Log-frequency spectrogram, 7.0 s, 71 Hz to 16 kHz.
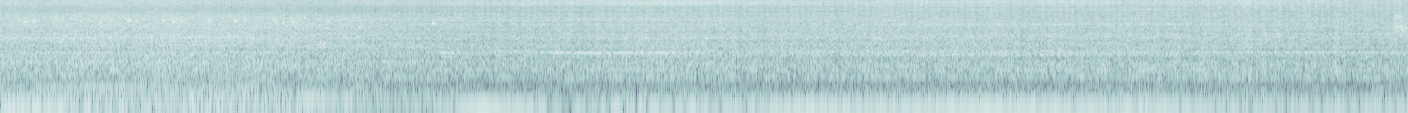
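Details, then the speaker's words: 1989 Chevrolet S10 4.3 TBI after TBI rebuild: low, loping idle with uneven throb, shudder at low rpm that worsened over time; slight belt-area chirp, possible fuel in oil; cause not pinned down. "there's definitely vibration at the low rpm if I go in the cab and do that I think it'll show even more"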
